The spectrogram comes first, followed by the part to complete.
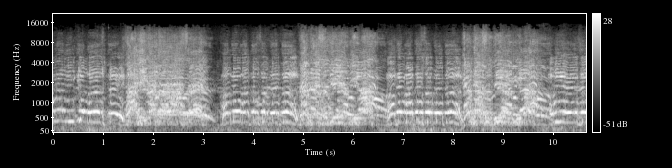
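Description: A large crowd of schoolchildren chants slogans in unison, led by a man at the front, in repeated phrases of about a second and a half with short breaks between them.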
